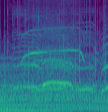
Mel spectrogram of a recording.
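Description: Grand piano's last chord ringing out on the sustain pedal. A high, drawn-out whooping voice sounds over it from about half a second in.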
